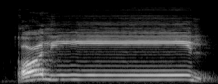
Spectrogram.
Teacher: قلیل یا مدہ کی وجہ سے ایک الف کرنا تھا، لیکن سکون عارضی ہونے کی وجہ سے یہ مد عارض بن جائے گی، تو یہاں پر ہم نے کم از کم 2 الف کھینچ کر پڑھنا ہے.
